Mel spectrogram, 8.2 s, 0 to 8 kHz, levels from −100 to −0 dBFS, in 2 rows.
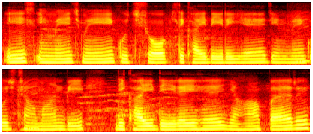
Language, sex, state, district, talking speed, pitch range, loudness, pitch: Hindi, male, Rajasthan, Jaipur, 145 wpm, 145-160 Hz, -18 LUFS, 150 Hz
